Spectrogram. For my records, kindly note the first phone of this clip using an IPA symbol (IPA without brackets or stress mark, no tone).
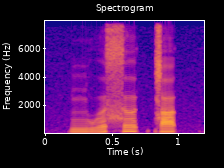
ɲ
